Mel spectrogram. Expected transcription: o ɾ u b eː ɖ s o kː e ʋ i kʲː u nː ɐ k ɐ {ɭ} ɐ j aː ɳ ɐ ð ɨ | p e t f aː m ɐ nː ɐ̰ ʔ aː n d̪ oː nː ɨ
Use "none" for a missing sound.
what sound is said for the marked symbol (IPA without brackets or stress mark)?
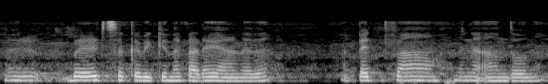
ɽ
